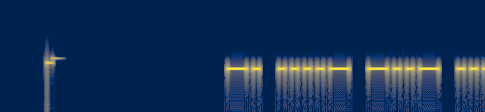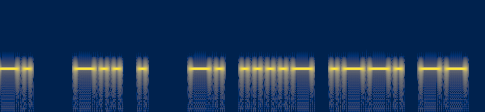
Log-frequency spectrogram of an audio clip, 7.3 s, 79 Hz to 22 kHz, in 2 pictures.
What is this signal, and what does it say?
Morse code, heard as a keyed tone, about 25 wpm, 700 Hz. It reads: N4XF DE N4PM
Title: USA Callsign DE Callsign - 4 Characters - 25wpm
